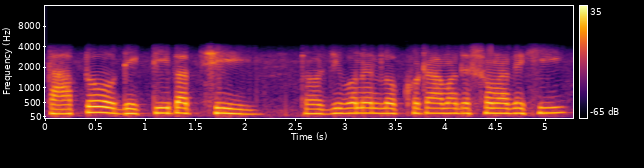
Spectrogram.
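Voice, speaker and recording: A man voicing a stern but kindly village schoolteacher in a cartoon, questioning in a measured way with a Bangladeshi accent. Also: fairly high pitch, flat delivery, close to an everyday voice. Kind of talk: cartoon dialogue. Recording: muffled lo-fi audio, music behind.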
